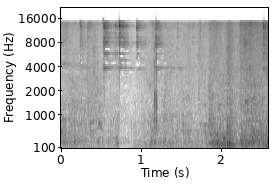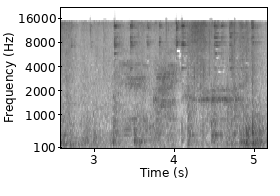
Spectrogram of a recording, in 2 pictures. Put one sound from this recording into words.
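A dog noses and knocks cardboard boxes across a hard floor.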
